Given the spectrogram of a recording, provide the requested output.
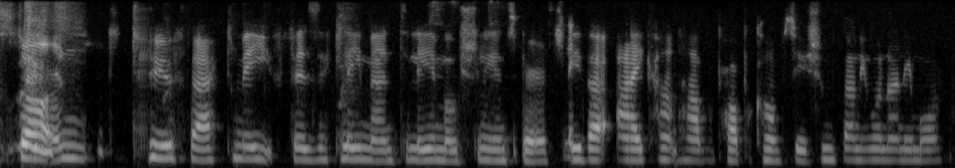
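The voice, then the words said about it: Irish accent. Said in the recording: “we can keep the Irish accent”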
